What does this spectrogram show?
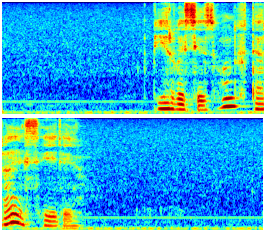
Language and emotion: Russian, sad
